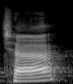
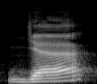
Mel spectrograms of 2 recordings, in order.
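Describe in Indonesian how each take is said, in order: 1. Konsonannya adalah bunyi seperti ch, berdesis. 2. Konsonannya adalah j bersuara, tidak berdesis. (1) "Bukan ca ... Itu huruf yang berdesis" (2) "Dia tidak berdesis. Cara bacanya ja"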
